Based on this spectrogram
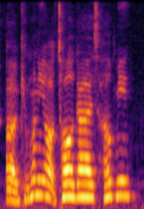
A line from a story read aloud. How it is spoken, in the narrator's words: She just yell out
